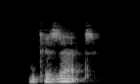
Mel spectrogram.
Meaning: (noun) A newspaper; a printed sheet published periodically
- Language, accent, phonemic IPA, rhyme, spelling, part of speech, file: English, Southern England, /ɡəˈzɛt/, -ɛt, gazette, noun / verb, LL-Q1860 (eng)-gazette.wav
